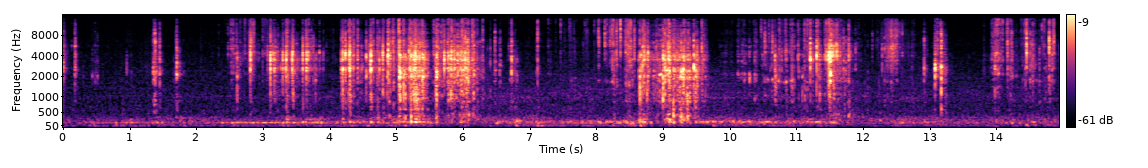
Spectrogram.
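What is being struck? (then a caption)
Bar of soap. A red utility knife blade scrapes across the grid-scored surface of a solid, oval, multicolored bar of soap held in the palm of a hand with long white nails, shaving off small cubes. Bursts of bright, crisp, crumbly scraping and crackling come in uneven clusters, separated by quiet pauses.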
